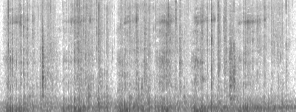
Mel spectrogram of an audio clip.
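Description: A palm-sized solid cream-white bar of soap is held in a hand with long dark nails while a metal blade scrapes and carves its edge and face, shaving off flakes. The sound is a steady run of dry, crinkly scraping and crunching, with many short bright crackles over a soft low rumble.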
